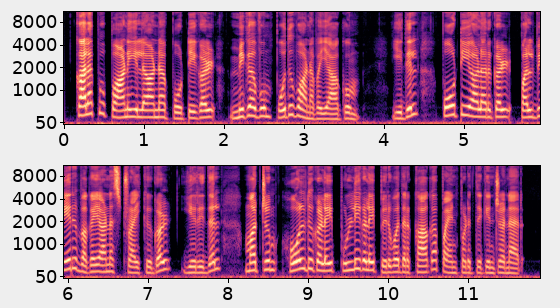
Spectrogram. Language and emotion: Tamil, neutral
